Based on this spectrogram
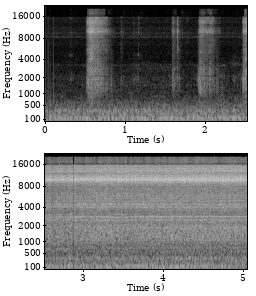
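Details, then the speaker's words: Slot car with wheels running: a few faint rattles, then the small motor spins up to a steady smooth high whine that holds even; normal motor run. "that thing is purring tell me that's not purring somebody just tell me it doesn't sound beautiful"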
